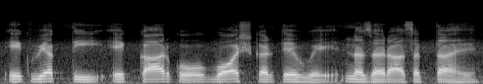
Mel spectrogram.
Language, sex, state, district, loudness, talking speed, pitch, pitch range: Hindi, male, Uttar Pradesh, Lalitpur, -14 LUFS, 150 wpm, 110 Hz, 110-120 Hz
